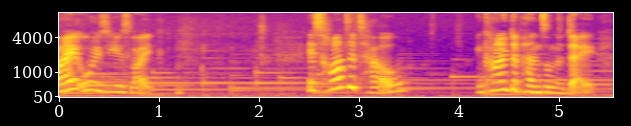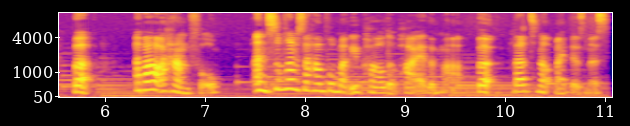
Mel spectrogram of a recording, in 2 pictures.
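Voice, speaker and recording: A woman with a high pitch speaks in an upbeat tone with lively intonation at a fairly quick pace. Her speech has long, frequent pauses, and music plays in the background. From England. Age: 20s. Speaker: musical theatre actor. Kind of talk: casual talk to camera. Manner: upbeat, chatty.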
